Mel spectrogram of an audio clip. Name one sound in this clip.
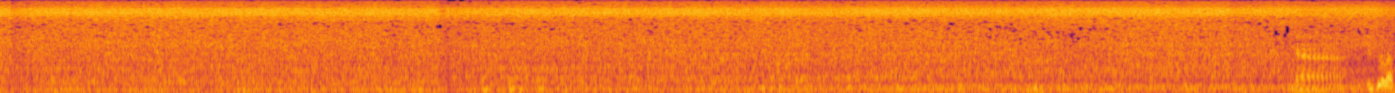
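Water gushes steadily from a pipe and splashes down onto rocks.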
